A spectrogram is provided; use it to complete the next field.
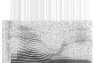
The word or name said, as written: flowery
